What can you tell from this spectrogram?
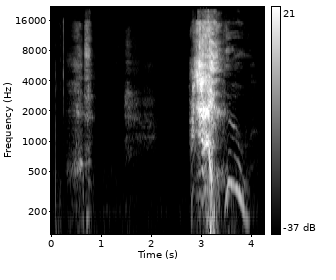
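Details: One loud explosive sneeze preceded by two quick in-breaths, trailing into a brief voiced sound.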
